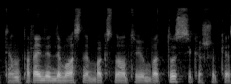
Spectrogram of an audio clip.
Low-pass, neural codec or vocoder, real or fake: 14.4 kHz; none; real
